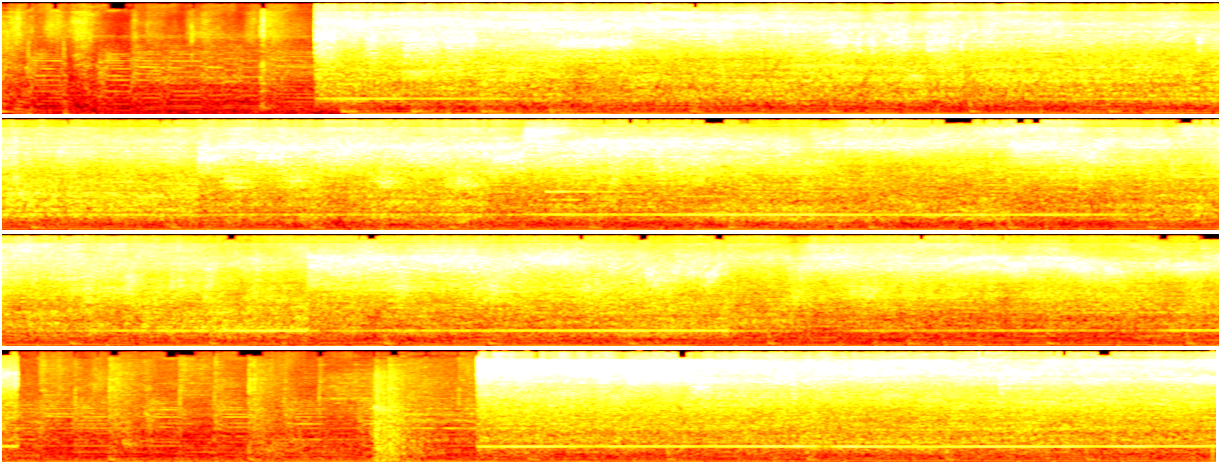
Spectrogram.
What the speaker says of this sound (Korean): 다시 붓으로 구석들을 털어주고 걸레랑 이제 클리닝 작업을 한번 해주면은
